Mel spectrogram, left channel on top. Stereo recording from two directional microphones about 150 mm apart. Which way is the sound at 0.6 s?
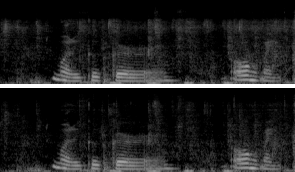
5° right (ahead or behind).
